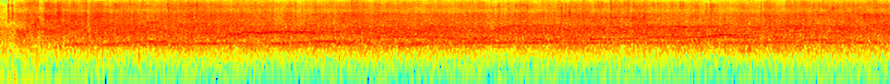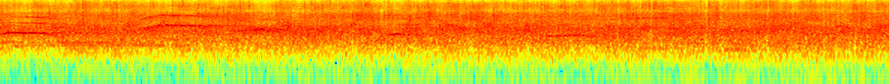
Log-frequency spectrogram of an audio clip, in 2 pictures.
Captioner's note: audience clapping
